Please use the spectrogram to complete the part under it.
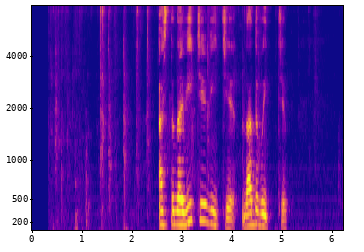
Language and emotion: Russian, neutral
